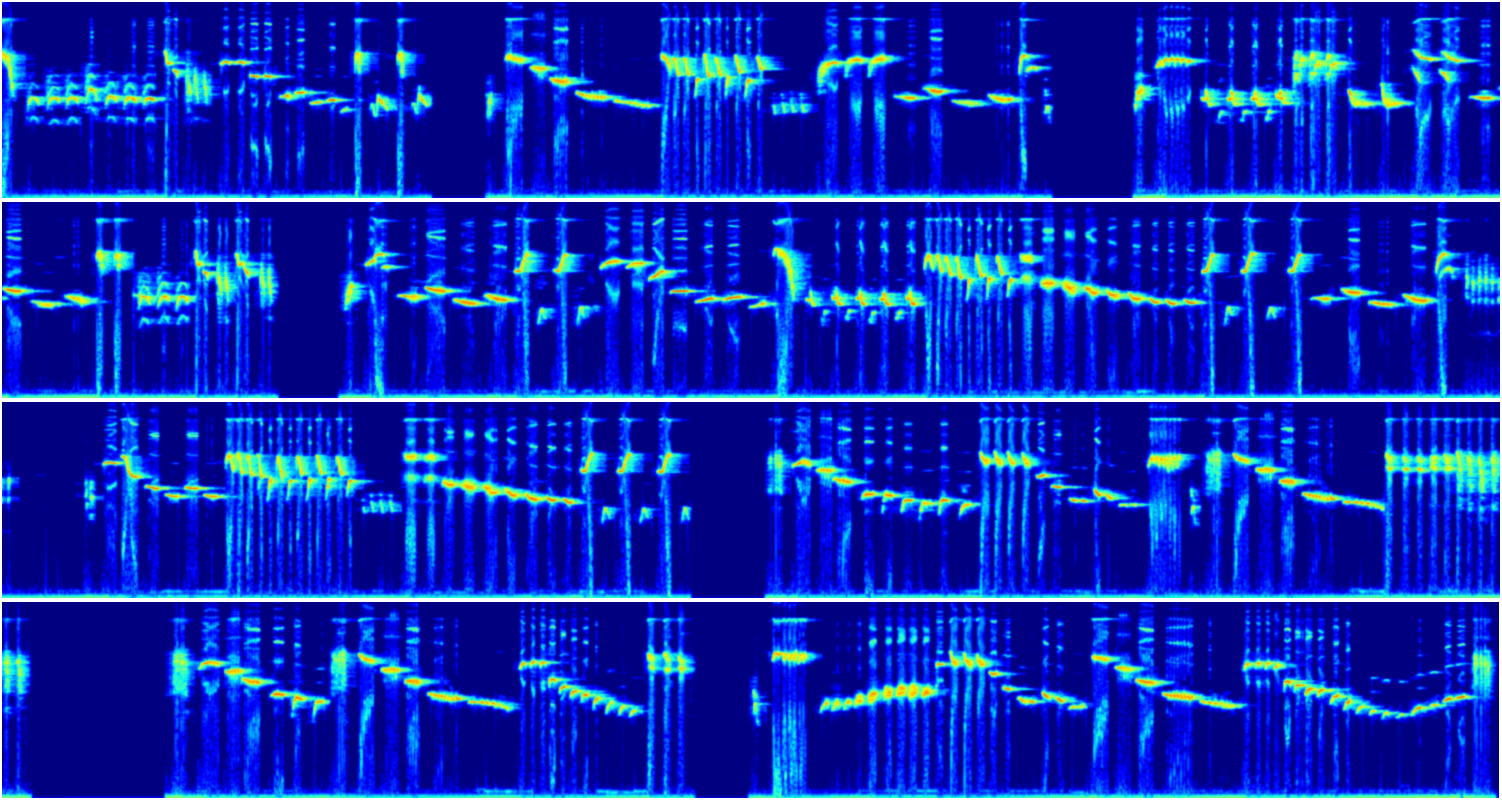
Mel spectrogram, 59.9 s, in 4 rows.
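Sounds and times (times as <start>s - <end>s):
bird singing whistles and trills: 0.0s - 10.6s, 11.3s - 17.8s, 18.4s - 36.9s, 37.6s - 45.3s, 46.6s - 59.9s.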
